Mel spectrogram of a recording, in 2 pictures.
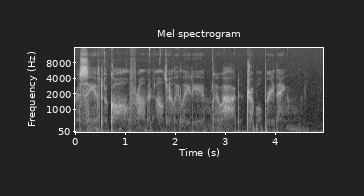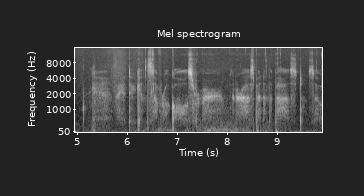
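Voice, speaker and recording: A woman whispers at a fairly slow pace. Noticeable background noise is present. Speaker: ASMR creator. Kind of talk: ASMR storytime. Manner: whispered, up-close.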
